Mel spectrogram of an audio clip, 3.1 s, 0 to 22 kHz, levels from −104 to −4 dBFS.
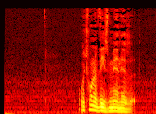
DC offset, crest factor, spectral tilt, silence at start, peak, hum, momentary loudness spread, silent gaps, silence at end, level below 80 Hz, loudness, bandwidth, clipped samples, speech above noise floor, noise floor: under 0.1%; 18 dB; -6.5 dB/octave; 0.1 s; -12 dBFS; none; 12 LU; none; 0.45 s; -64 dBFS; -28 LUFS; 16 kHz; under 0.1%; 34 dB; -60 dBFS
